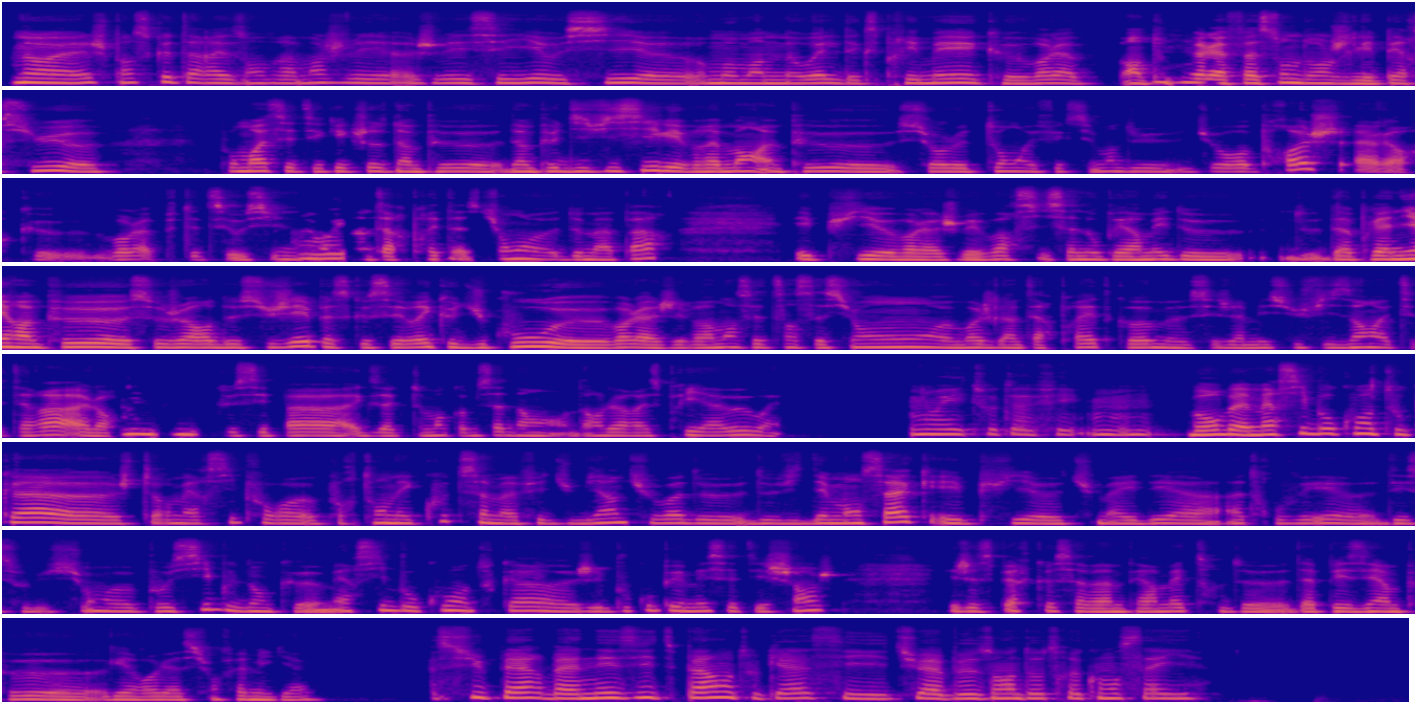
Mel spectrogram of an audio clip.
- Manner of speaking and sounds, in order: none
- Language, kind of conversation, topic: French, advice, Comment dire non à ma famille sans me sentir obligé ?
